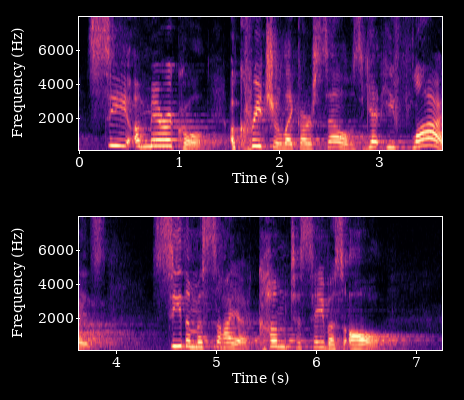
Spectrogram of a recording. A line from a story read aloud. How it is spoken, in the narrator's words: the creatures downstream cried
